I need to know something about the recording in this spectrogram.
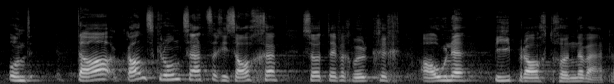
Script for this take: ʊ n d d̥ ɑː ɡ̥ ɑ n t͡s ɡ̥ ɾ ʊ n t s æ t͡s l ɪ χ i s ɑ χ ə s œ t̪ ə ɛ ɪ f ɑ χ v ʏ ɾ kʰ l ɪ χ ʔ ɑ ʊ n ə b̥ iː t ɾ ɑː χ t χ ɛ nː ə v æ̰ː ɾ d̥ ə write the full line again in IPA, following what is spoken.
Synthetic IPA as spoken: ʊ n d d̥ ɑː ɡ̥ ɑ n t͡s ɡ̥ ɾ ʊ n t s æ t͡s l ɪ χ i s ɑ χ ə s œ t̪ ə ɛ ɪ f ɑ χ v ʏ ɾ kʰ l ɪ χ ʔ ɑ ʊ n ə b̥ iː p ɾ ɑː χ t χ œ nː ə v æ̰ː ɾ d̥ ə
